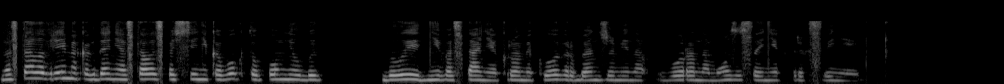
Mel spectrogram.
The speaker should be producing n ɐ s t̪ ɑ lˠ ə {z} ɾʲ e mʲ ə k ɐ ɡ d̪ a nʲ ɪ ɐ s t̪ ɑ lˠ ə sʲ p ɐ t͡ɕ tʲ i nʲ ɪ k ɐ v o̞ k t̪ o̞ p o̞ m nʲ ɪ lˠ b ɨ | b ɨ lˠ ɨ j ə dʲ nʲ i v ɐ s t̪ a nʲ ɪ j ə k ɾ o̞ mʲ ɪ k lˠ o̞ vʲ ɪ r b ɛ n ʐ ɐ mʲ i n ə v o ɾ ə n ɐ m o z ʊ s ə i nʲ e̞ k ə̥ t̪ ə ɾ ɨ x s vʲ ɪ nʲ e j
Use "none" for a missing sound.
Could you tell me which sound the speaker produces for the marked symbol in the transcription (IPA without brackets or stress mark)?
v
